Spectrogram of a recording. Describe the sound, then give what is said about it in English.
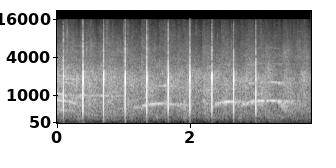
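Audience applause that settles into steady, rhythmic clapping in unison, about a dozen sharp evenly spaced claps over a continuous crowd murmur with faint cheering voices. “One more applause for these awesome people.”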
